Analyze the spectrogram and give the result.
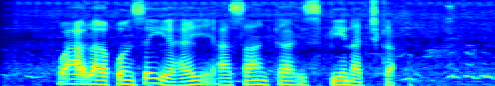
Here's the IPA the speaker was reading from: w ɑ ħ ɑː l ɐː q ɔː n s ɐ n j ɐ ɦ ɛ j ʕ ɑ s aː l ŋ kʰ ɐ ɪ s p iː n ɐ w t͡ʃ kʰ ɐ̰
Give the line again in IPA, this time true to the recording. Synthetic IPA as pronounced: w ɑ ħ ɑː l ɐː q ɔː n s ɐ n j ɐ ɦ ɛ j ʕ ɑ s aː ŋ kʰ ɐ ɪ s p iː n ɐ t͡ʃ kʰ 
